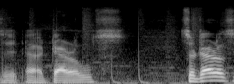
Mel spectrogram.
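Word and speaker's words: Darryl: I think that's how you pronounce it, Daryl's. So Daryl's name is actually why they name it, because it rhymes with the barrel that he wears.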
